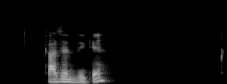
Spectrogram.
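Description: A computer mouse click, then a short spoken word, then a few faint clicks.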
